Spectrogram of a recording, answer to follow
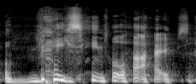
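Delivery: high, slow, gasping mock wonder; hammed-up envious gasp; mock awe. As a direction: gasp over their amazing lives. Mocking envy of others' lives.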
